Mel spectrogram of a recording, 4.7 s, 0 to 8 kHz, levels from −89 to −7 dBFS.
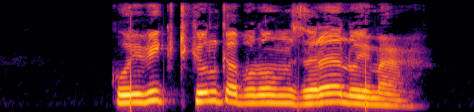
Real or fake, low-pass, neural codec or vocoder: real; 7.2 kHz; none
